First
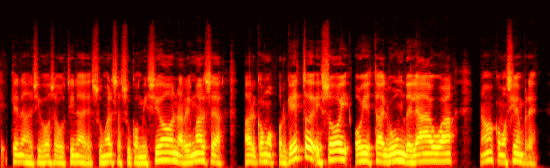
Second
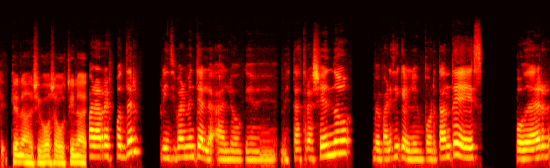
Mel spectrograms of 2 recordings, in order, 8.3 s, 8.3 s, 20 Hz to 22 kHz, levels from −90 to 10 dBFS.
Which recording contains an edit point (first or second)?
second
